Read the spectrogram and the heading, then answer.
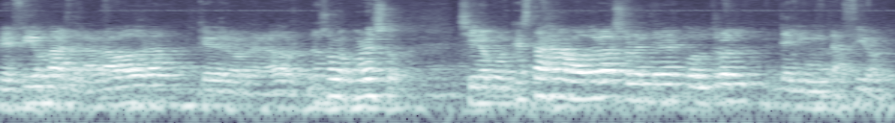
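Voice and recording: Fast speech with lively intonation carries audible room echo. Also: man, fairly high pitch for a man.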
